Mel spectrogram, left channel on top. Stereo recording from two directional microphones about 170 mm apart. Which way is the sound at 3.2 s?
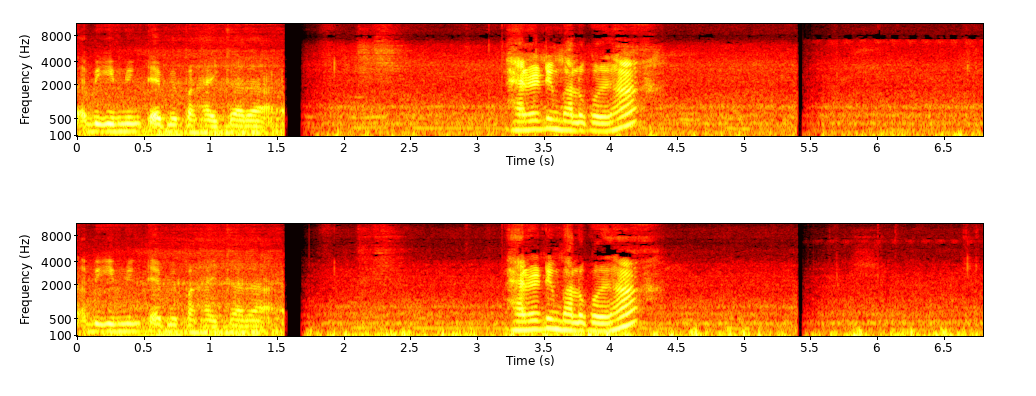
35° right (ahead or behind).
